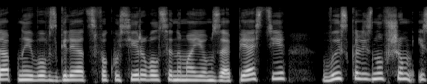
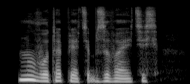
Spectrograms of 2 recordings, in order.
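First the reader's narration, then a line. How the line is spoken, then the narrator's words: Weary sigh. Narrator (Russian): устало вздохнул мужчина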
